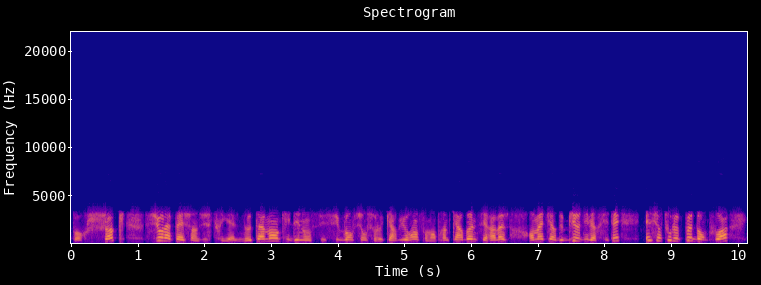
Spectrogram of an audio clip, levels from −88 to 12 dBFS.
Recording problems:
phone-call audio; poor line; nothing above 3 kHz

